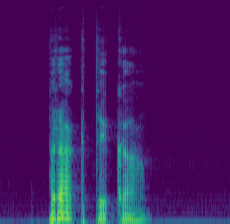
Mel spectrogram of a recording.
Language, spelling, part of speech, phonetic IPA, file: Polish, praktyka, noun, [ˈpraktɨka], Pl-praktyka.ogg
